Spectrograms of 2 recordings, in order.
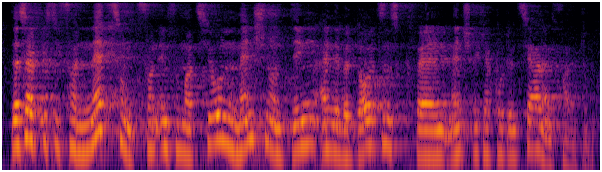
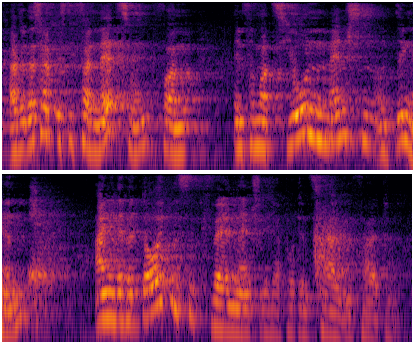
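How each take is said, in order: First: It is said fast and at normal volume. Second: It is said slowly and more loudly.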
